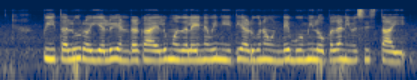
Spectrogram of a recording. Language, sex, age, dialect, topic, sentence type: Telugu, female, 18-24, Southern, agriculture, statement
